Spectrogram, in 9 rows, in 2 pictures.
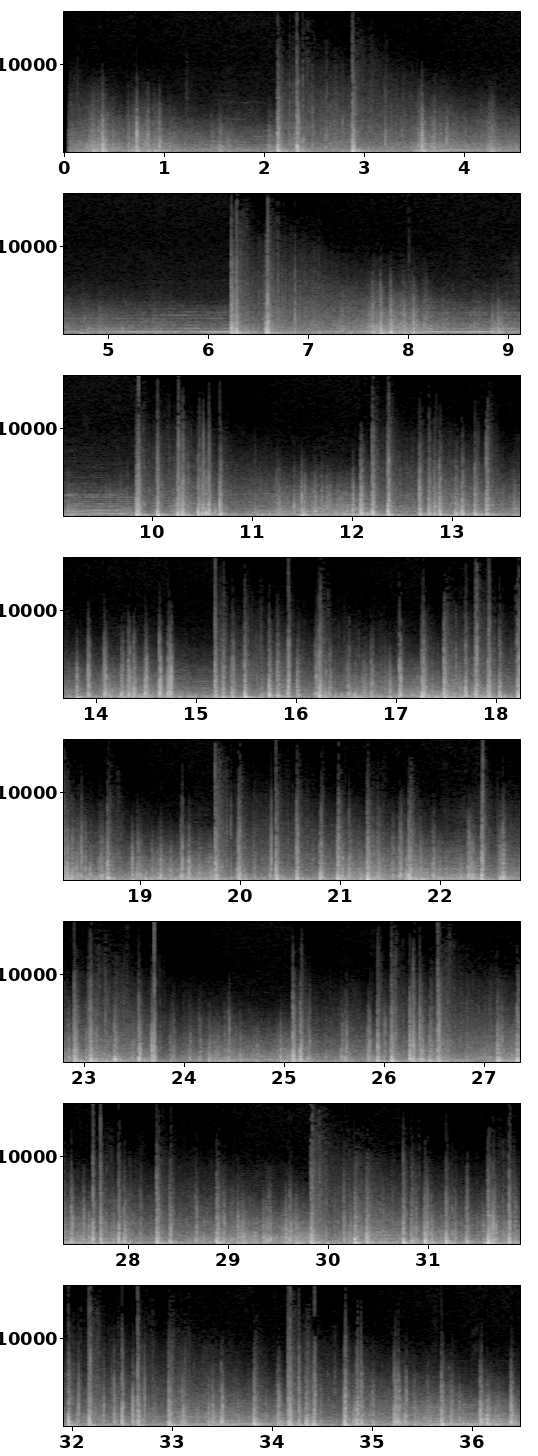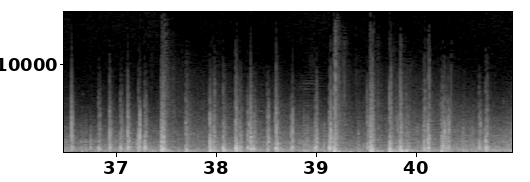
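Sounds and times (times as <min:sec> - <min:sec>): fireworks bangs and crackling: 0:00.1 - 0:40.9.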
